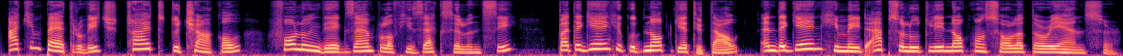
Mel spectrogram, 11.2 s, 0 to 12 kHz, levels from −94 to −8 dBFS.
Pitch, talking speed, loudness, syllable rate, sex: 205 Hz, 145 wpm, -18 LUFS, 4.8 syllables/s, female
